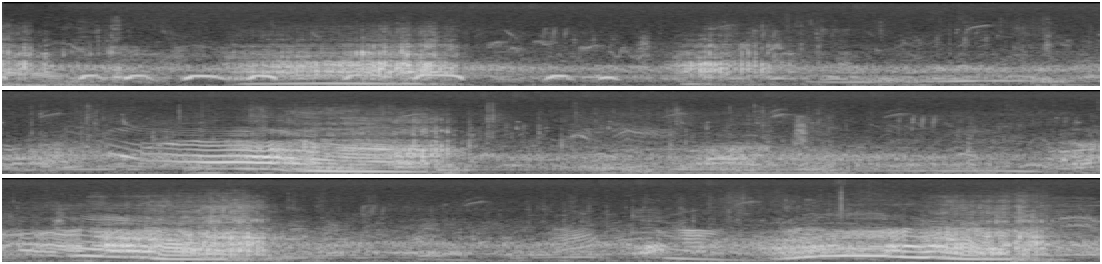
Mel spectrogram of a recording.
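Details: Lions of the Xakanaxa pride, reuniting after a night apart, roar in deep, grunting bursts; lionesses roar to consolidate the pride and males answer, hidden in the long grass.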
